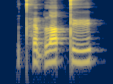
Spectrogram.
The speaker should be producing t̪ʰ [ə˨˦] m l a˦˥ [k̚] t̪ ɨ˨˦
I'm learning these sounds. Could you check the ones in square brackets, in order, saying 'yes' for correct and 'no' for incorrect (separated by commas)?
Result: no, no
